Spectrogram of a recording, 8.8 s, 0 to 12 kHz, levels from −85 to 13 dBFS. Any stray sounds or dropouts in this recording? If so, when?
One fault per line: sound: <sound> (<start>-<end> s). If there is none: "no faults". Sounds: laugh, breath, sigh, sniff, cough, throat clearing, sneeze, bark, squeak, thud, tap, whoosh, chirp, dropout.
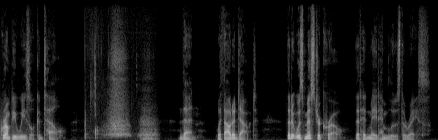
sound: breath (1.7-3.2 s)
